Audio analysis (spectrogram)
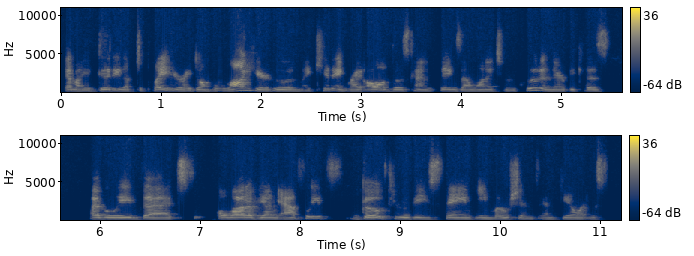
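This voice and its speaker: A woman's voice: lowish voice, fairly even intonation, fairly quick, a little mellow, highs cut off. A young adult woman speaking as an interview guest, earnestly telling her story and quoting her own past thoughts. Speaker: guest, former pro basketball player and mental performance coach.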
